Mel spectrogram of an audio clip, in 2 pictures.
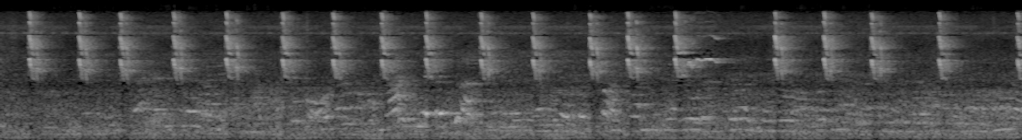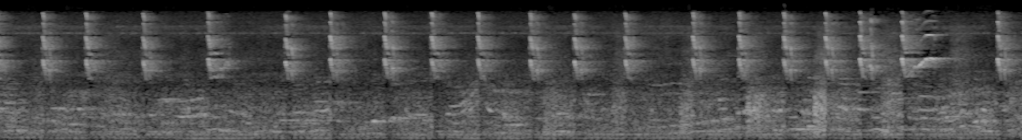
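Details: Chipmunk on a coconut tree in India, giving a long series of sharp, bright chip notes repeated steadily about one and a half times per second, with a soft murmur of other birds and background noise underneath.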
